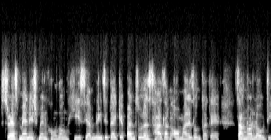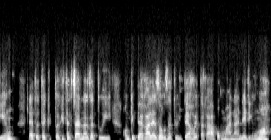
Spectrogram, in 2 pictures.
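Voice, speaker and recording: Flat-voiced woman giving a health talk. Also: medium pitch, a little fast. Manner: hesitant, with many fillers and English medical terms. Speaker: health presenter.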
